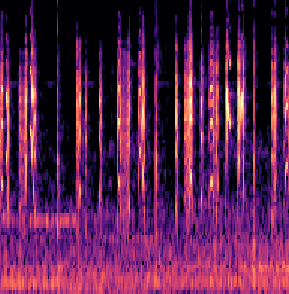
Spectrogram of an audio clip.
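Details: Crimson sunbird lure sound: lively, high, sharp ticking notes and short slurred squeaks delivered in quick uneven clusters, with one lower drawn-out whistle early on and a quiet background.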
